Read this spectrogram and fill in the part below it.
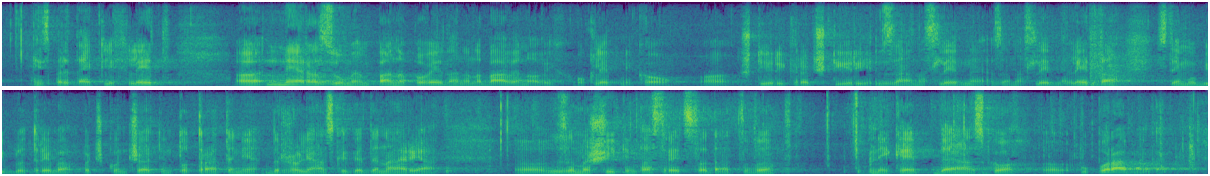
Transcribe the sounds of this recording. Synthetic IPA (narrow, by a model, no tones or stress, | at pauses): ispɾɛt̪ɛklixleːt̪ | nɛɾazumɛmpanapɔʋeːd̪anɛnaba̰ːʋɛnɔ̰ːʋḭxɔ̰kleːpnḭkʰɔ̰w | ʃt̪iːɾikɾʔat̪ʃt̪ḭɾḭza̰nasleːd̪nɛ̰zana̰sleːd̪nɛleːt̪ast̪eːmubibilot̪ɾʔeːbapat͡ʃkɔnt͡ʃat̪int̪oːt̪ɾʔaːt̪anjɛ̰d̪əɾʒawlja̰ːnskɛɡad̪ɛna̰ːɾja̰ | zamɐɾʃit̪int̪asɾʔḛt̪st̪ʋad̪a̰ːt̪ʋə | neːkajd̪ɛjaːnskɔupɔɾaːbnɛɡa̰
